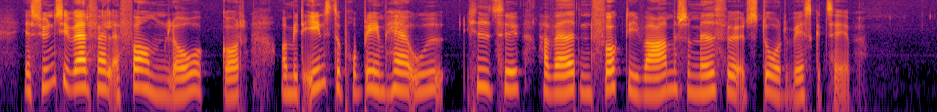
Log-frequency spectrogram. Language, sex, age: Danish, female, 33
